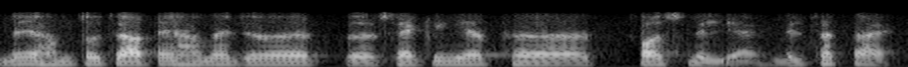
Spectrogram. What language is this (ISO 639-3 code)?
urd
